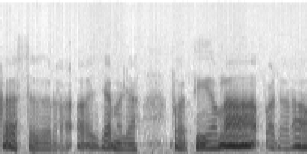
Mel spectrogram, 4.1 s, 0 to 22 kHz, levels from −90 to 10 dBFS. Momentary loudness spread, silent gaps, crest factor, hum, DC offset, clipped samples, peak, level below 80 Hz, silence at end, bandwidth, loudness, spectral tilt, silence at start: 17 LU; none; 16 dB; none; under 0.1%; under 0.1%; -2 dBFS; -50 dBFS; 0 s; 2.9 kHz; -18 LUFS; -10.5 dB/octave; 0 s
